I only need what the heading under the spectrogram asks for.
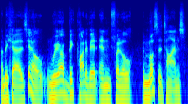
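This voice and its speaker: Low-voiced, halting man from Jamaica. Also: darkish tone, no room sound. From Kingston, Jamaica. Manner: halting, pausing often mid-thought. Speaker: restaurateur and community leader, podcast guest. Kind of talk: reflective interview conversation.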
